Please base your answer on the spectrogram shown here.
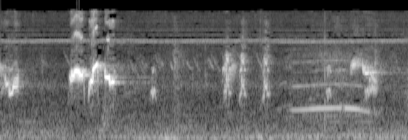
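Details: A red-whiskered bulbul (Pycnonotus jocosus), a caged bird said to be ready for song contests, gives short bursts of bright, bubbly competitive chirping song, with a steady thin high whine in the background.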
